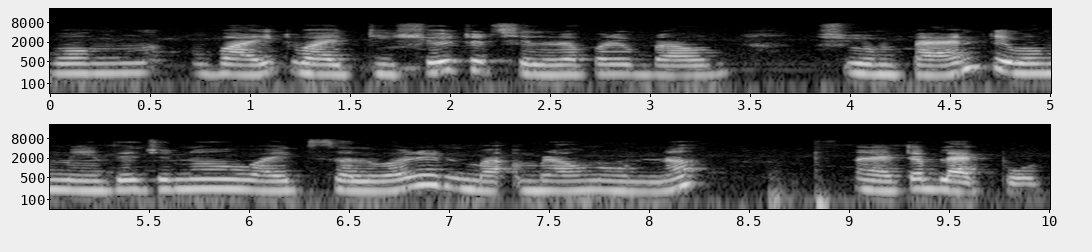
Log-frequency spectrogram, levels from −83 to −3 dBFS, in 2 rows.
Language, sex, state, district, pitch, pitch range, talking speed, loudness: Bengali, female, West Bengal, Purulia, 205 Hz, 195-225 Hz, 155 wpm, -23 LUFS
